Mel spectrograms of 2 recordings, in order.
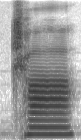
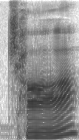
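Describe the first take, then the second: First: The pitch stays high and level. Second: The pitch rises from middle to high.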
